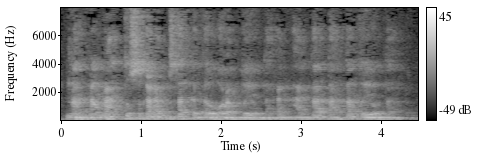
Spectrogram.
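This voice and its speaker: A man preaches a dawn sermon with humor and rhetorical questions, his voice mellow and mid-pitched. He stands back from the microphone in a very roomy hall, so his voice carries a heavy echo over faint background noise. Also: normal speed, distant mic, faint music behind. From West Kalimantan, Indonesia. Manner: lively, joking, asks the crowd rhetorical questions. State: recovering from mouth ulcers, speaking slowly.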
